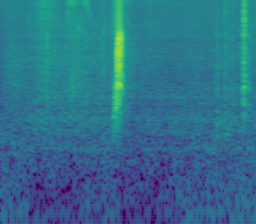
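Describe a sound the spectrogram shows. A fishing rod swishes as a lure is cast.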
